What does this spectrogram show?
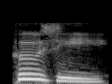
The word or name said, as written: whoosy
